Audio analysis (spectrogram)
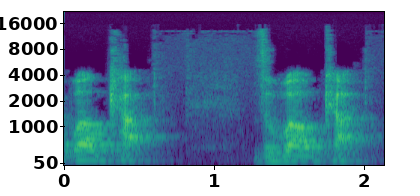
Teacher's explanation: In British English, we put the stress on the second word.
